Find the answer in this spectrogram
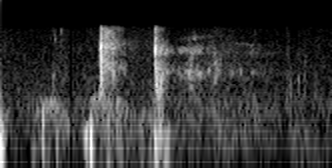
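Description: A few short, light knocks and clicks, about half a second apart, from a person walking on a concrete path while carrying a plastic hula hoop and a golf club.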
